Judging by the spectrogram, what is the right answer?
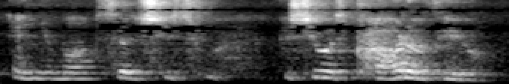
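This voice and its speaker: An actor playing a young man who gently consoles his grieving girlfriend, speaking in a halting, tearful, repetitive way. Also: high voice, steady tone. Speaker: actor in an improv demo reel. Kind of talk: improvised dramatic monologue. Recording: roomy, distant from the mic.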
